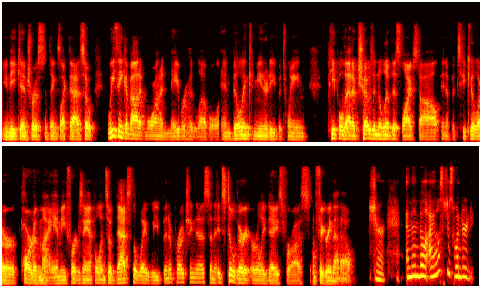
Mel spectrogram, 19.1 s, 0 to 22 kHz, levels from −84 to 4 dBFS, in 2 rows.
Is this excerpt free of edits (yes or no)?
yes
